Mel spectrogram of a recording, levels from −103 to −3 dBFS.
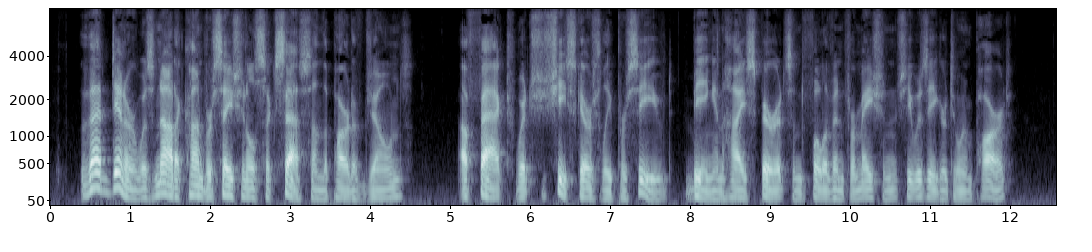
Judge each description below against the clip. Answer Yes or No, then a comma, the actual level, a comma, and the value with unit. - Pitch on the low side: Yes, very low, 85 Hz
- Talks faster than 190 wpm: No, average, 150 wpm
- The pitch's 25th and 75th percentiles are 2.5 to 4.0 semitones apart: Yes, average, 3.1 semitones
